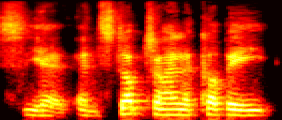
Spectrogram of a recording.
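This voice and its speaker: A man's voice: fairly high pitch, measured pace. A man chatting casually and reflectively as an interviewer, with informal, loosely phrased remarks.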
